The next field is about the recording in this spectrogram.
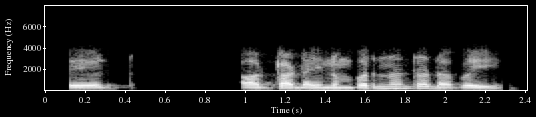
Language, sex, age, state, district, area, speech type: Punjabi, male, 30-45, Punjab, Amritsar, urban, conversation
